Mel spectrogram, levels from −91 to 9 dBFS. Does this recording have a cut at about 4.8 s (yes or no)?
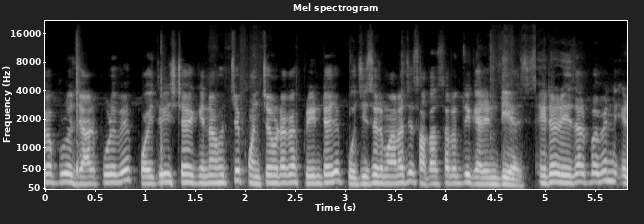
yes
